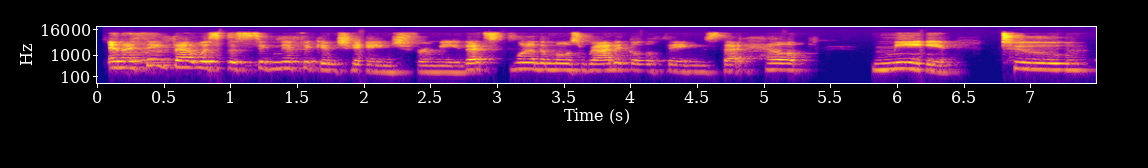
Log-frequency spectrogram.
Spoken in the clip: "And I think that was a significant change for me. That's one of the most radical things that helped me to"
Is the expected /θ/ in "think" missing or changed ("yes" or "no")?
no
